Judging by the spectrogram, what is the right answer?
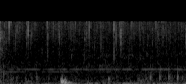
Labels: {"label": "biophony", "recorder": "SoundTrap 500"}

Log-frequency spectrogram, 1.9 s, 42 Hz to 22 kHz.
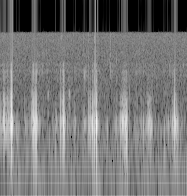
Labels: {"label": "biophony, grazing", "recorder": "SoundTrap 600 or HydroMoth"}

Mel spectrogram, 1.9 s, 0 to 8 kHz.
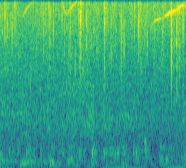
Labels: {"label": "biophony, dolphin", "recorder": "SoundTrap 500"}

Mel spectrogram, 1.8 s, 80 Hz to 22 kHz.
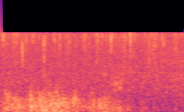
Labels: {"label": "biophony, growl", "recorder": "SoundTrap 500"}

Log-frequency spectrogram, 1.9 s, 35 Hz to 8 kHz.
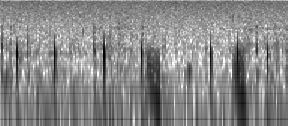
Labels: {"label": "biophony, knock croak", "recorder": "SoundTrap 300"}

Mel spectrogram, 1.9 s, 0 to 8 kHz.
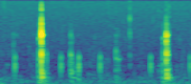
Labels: {"label": "biophony, knock croak", "recorder": "SoundTrap 300"}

